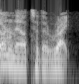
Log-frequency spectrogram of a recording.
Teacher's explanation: 你可以想成一个四声，对，四声的声音，或者降调也可以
